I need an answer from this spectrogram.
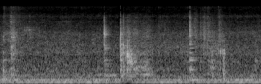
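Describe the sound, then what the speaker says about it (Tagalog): A spatula stirs adobong pinatuyo in a pan with a few quick scraping strokes over a steady background sizzle of frying. The sound is close and loud, with no talking. "Haluin ito na mga idol"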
